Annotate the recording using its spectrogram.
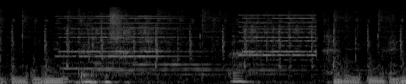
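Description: Mobile phone ringtone ringing in repeated bursts over background music.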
